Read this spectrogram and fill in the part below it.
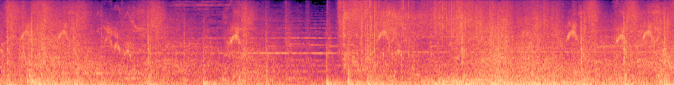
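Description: Bombarda blasting-spell explosions in the Hogwarts Legacy video game sound as repeated loud booming crashes over a dense, rumbling battle din, with a brief lull before the blasts resume.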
